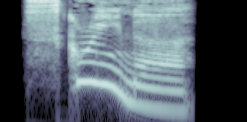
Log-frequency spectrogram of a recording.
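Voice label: "screener", British English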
